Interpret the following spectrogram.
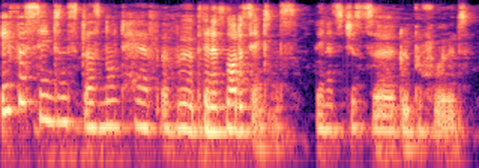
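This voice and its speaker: A woman's voice: mid-range voice, normal speed, vocal fry. A woman teacher giving a recorded grammar lesson, explaining patiently step by step and encouraging her students. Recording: dull lo-fi recording.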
